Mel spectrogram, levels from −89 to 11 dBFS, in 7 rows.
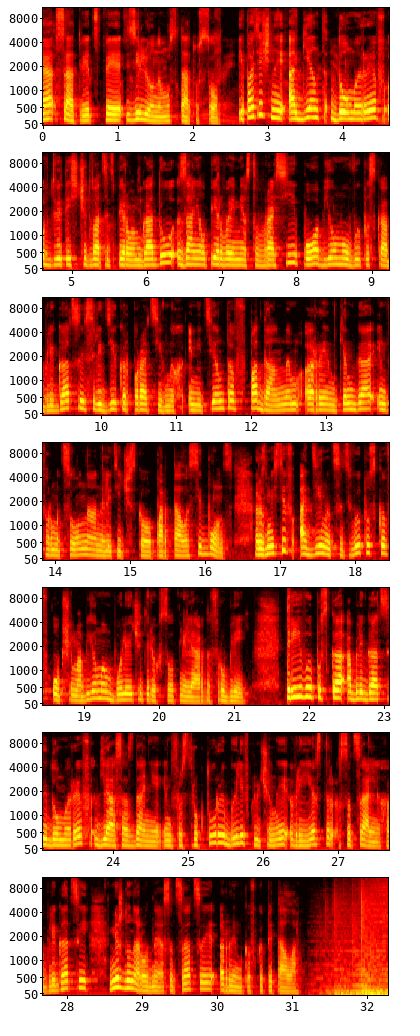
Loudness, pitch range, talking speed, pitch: -18 LUFS, 145-195 Hz, 100 wpm, 170 Hz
